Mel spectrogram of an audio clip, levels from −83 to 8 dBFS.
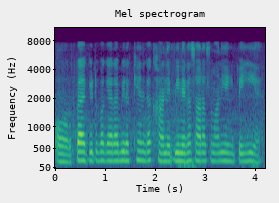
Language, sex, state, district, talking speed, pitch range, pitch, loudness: Hindi, female, Haryana, Charkhi Dadri, 215 wpm, 190-205 Hz, 195 Hz, -17 LUFS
